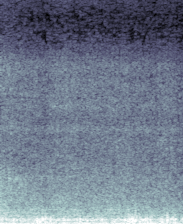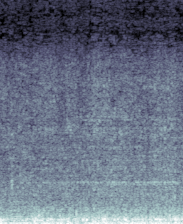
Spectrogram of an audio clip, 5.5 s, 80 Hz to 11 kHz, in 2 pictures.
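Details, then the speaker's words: 2003 Dodge Ram 3500 dually diesel at idle after refilling coolant and oil: steady, even low rumble, no knocks, ticks or squeals, no leaks; normal idle. "Well, that seems pretty good, I'd say. I don't see anything leaking, no funny noises."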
